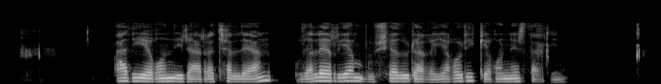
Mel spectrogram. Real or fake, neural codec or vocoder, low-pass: fake; autoencoder, 48 kHz, 128 numbers a frame, DAC-VAE, trained on Japanese speech; 7.2 kHz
